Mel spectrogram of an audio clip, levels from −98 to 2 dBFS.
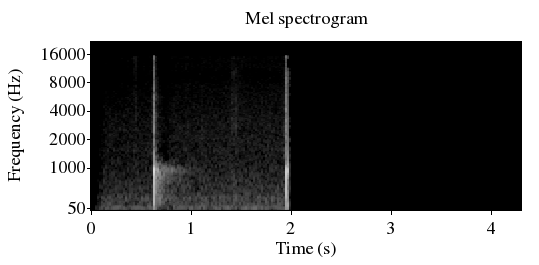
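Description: At 1.96 s the sound cuts off mid-flow and never returns, leaving an audio dropout to silence for the last 2.35 s or so. There's no room tone in that gap, just dead air, which likely means the input was lost while recording carried on.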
